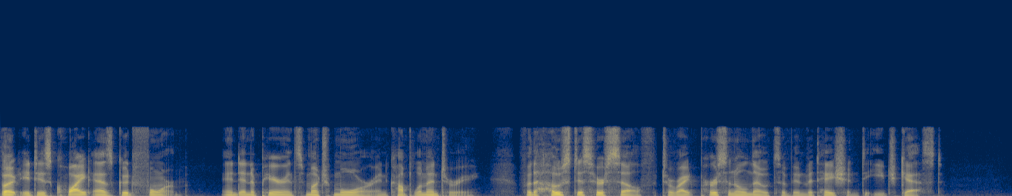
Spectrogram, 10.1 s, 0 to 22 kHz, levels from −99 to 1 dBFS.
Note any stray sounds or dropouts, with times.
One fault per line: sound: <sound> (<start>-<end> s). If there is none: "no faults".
no faults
